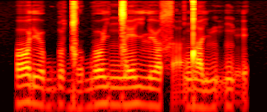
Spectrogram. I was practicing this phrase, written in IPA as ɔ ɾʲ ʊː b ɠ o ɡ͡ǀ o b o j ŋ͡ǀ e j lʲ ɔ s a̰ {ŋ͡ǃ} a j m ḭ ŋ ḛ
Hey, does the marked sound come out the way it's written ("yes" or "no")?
yes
